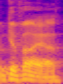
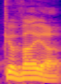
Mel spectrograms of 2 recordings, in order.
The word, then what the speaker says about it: Gavia: Well, we were Gavea. Gavea, okay. But we were the only people that pronounced it Gavea. Probably because I was doing the recruitment for you in the early days and telling everyone it was Gavia as well.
